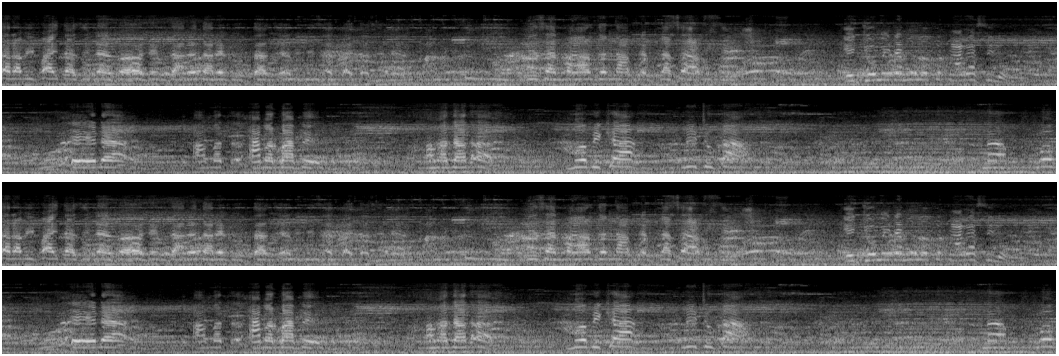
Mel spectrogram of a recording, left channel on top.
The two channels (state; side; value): identical; both; correlation 1.00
